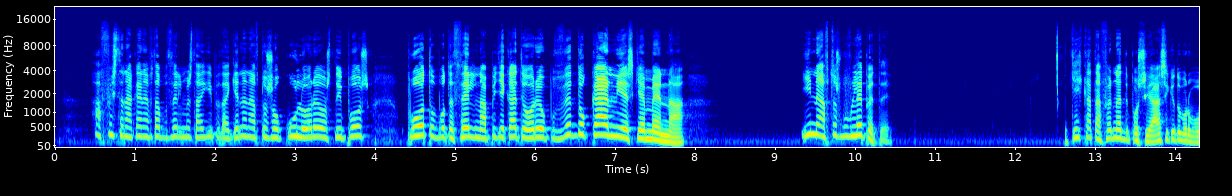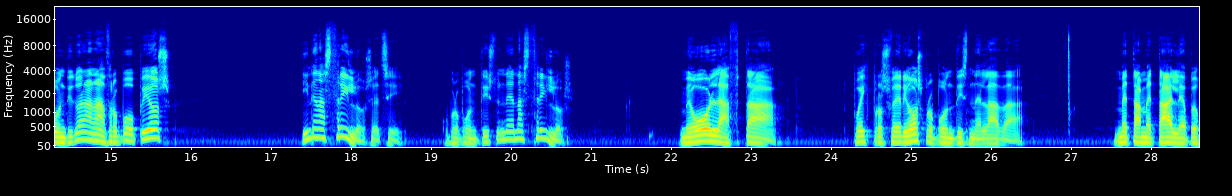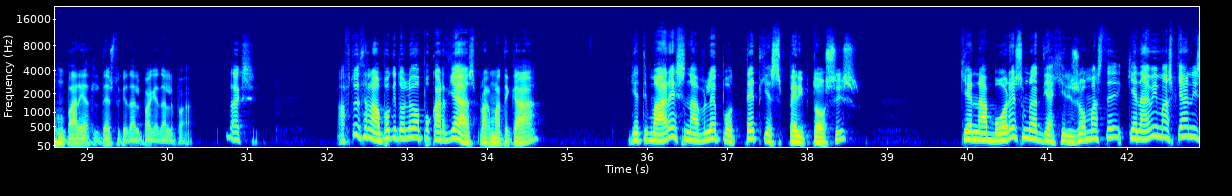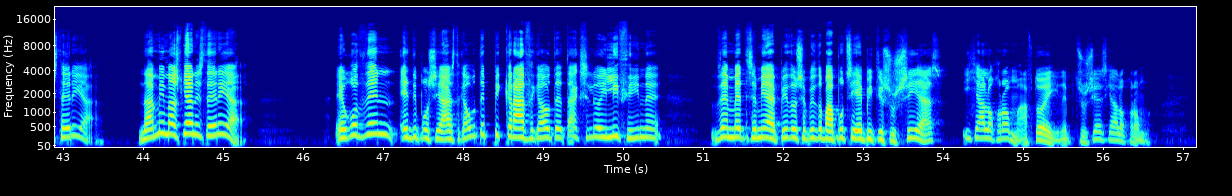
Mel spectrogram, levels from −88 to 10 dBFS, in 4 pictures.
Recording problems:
none

